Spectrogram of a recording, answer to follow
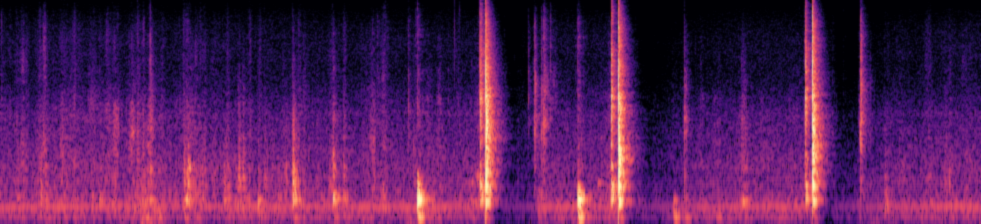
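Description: Manual staple gun firing staples through upholstery fabric into a wooden table frame: three sharp snaps a few seconds apart, the first two each preceded by a softer knock, with light fabric rustling between.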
